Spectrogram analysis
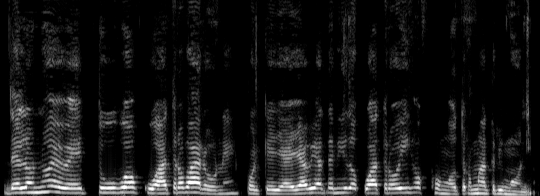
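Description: A woman in her thirties speaking Spanish with a Puerto Rican accent. She is a guest on a casual interview show, soft-spoken and hesitant at times, with a fairly high voice. The recording is close and dry. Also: fairly even intonation, normal speed, no echo. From Puerto Rico.

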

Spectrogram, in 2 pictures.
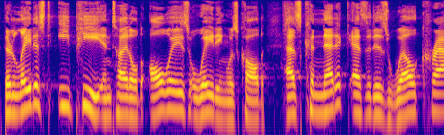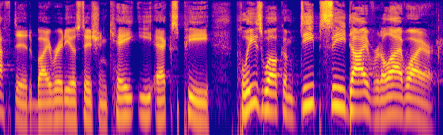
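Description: A man's voice: medium pitch, expressive, moderate pace. A man hosting a live radio show, trading dry, wry retorts and introducing the next act.

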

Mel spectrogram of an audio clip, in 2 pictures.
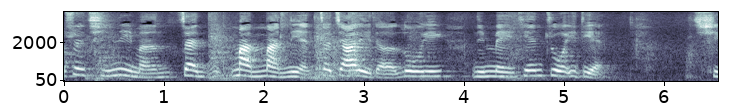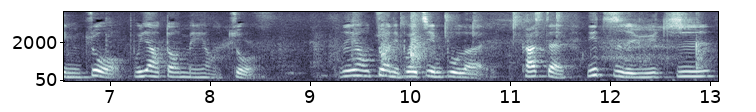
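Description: A woman's voice: mid-range voice, darkish tone, a little hiss or hum. A woman teaching English pronunciation in class, asking questions and correcting students by repeating words back to them.

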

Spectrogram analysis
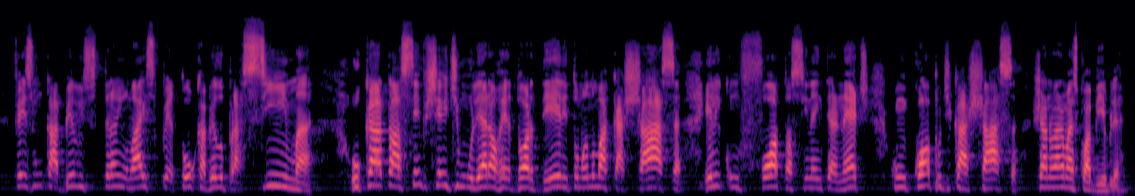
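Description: A man preaching a lively sermon, acting out quotes and telling stories to the congregation. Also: sits high. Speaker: pastor.

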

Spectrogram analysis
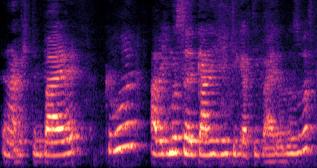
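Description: A high-pitched teenage girl tells stories in a loose, rambling way, stacking fillers and giggling between phrases. She is recorded in a roomy space that adds a noticeable echo. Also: fast, vocal fry, mellow, highs cut off. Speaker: podcast co-host. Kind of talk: casual storytelling chat. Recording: echoey room.

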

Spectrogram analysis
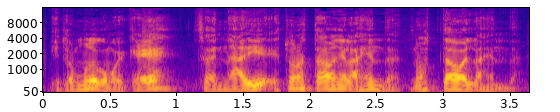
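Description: A man's voice: medium pitch, expressive, racing. A man co-hosting a radio show, chatting about politics and acting out quoted people as he tells a story. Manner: storytelling, acts out quoted voices. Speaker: radio co-host. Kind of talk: casual political chat.

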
